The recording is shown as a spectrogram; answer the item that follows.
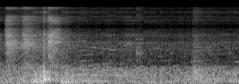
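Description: Matterhorn Bobsleds roller-coaster sled rolling slowly along its track into the station, with a short burst of noise near the start that is loudest about half a second in.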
